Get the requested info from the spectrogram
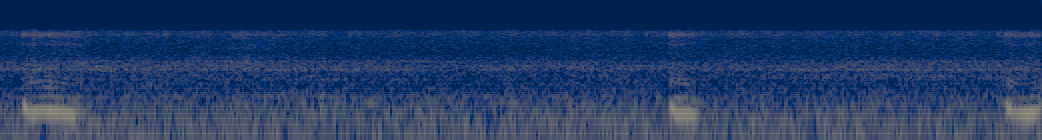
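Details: Riley, a yellow Labrador Retriever asleep in her owners' bed at night, snoring: three short low rasping snores spaced about three seconds apart, quiet room hum between them.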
